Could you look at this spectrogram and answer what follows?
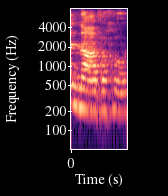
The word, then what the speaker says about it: Navajo: It's N-A-V-A-J-O, but the J is pronounced as an H, Navajo.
